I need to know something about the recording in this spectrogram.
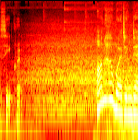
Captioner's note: crowds cheering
